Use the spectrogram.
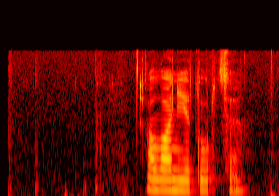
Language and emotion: Russian, neutral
